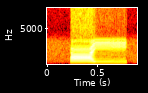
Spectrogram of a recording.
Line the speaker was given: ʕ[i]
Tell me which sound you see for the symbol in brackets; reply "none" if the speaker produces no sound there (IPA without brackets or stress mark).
i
